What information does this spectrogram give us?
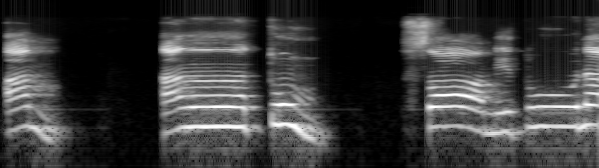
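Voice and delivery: أَنْتُمْ with held nun and clean final mim; slow recital, long vowels in صَامِتُونَ; clear mim. Shown as a demonstration. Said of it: "بالکل بھی دیری نہیں کرنی". (میم کو ظاہر کر کے تلاوت)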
